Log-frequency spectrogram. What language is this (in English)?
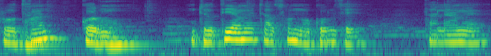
Odia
